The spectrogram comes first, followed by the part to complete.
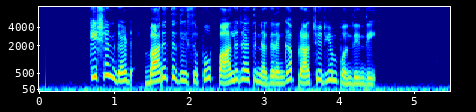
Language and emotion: Telugu, neutral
